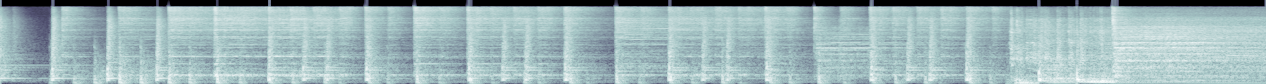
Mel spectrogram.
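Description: Acoustic drum kit played hard: fast, busy strokes on the bass drum, snare, toms and cymbals. Near the end the drumming stops and a steadier, lower sound takes over.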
